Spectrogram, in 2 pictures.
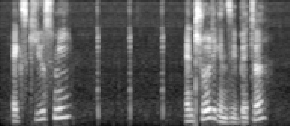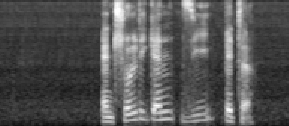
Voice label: German Excuse

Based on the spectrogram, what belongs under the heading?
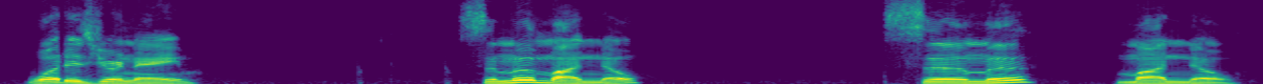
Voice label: Amharic Name

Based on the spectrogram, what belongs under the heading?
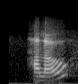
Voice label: Dutch Hello

